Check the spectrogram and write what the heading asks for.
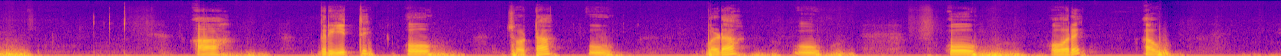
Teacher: पस स्वरों के उच्चारण में जीवा का पश्च भाग थोड़ा सा उठा रहता है। ऐसे स्वरों के उच्चारण के लिए समेत जीवा थोड़ी सी पीछे से सरक जाती है। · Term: पश्च स्वर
